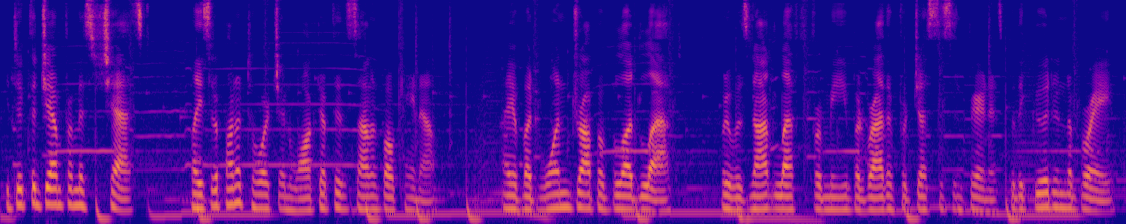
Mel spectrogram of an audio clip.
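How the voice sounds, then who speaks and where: A man's voice: mid-range voice, steady tone, brisk, fairly bright tone. A man hosting a let's play, reading game text aloud and commenting casually. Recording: game music behind the voice.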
